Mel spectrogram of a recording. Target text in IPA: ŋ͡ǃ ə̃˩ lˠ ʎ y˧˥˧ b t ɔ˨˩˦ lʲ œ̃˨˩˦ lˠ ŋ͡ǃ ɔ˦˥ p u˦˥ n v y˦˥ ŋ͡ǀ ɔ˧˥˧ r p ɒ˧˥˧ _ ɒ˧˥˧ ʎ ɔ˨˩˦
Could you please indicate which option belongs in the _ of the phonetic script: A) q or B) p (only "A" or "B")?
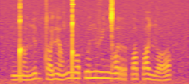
B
